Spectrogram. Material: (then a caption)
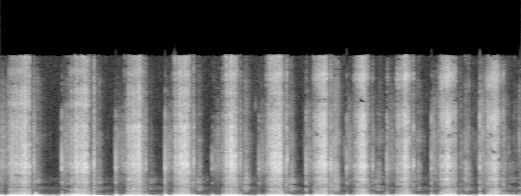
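Paper. A steel nib scratches rows of short hatch strokes and a crossing line across a sheet of thick, rough, white textured watercolor paper. Steady bursts of dry, bright scratching repeat in quick rhythm, with a soft low rumble beneath each stroke.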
